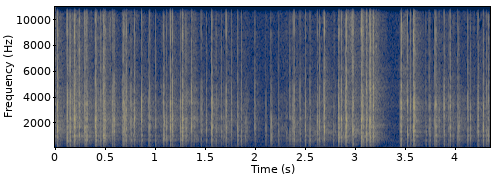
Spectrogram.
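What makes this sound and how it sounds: A small yellow cardboard candy box is held up in both hands and tapped quickly with long pink nails. The result is a fast, dense run of short, dry clicks and taps with bright crackle and almost no low end. The tapping pauses briefly near the end, then resumes.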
